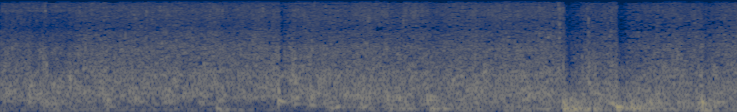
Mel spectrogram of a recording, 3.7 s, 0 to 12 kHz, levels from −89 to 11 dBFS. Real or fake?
real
